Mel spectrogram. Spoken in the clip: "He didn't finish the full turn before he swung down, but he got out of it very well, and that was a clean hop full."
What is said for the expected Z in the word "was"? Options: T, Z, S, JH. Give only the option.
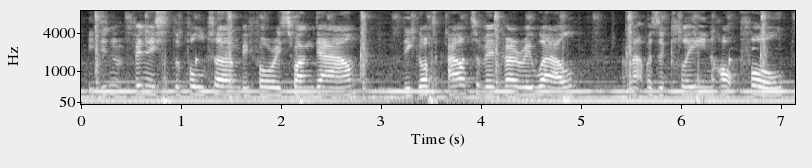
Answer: Z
